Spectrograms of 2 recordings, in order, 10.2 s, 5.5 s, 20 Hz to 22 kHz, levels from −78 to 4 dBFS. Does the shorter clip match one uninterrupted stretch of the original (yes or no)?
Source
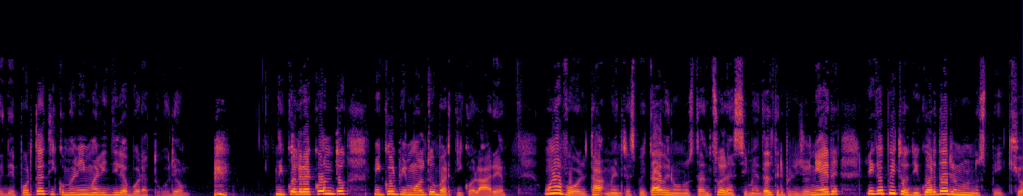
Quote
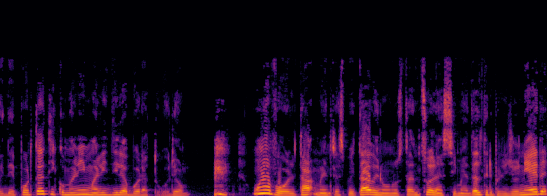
no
